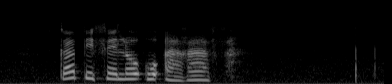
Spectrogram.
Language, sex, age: Northern Sotho, female, 23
